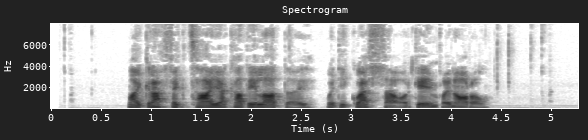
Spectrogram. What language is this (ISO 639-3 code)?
cym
